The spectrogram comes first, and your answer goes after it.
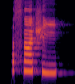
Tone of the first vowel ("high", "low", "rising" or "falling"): high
